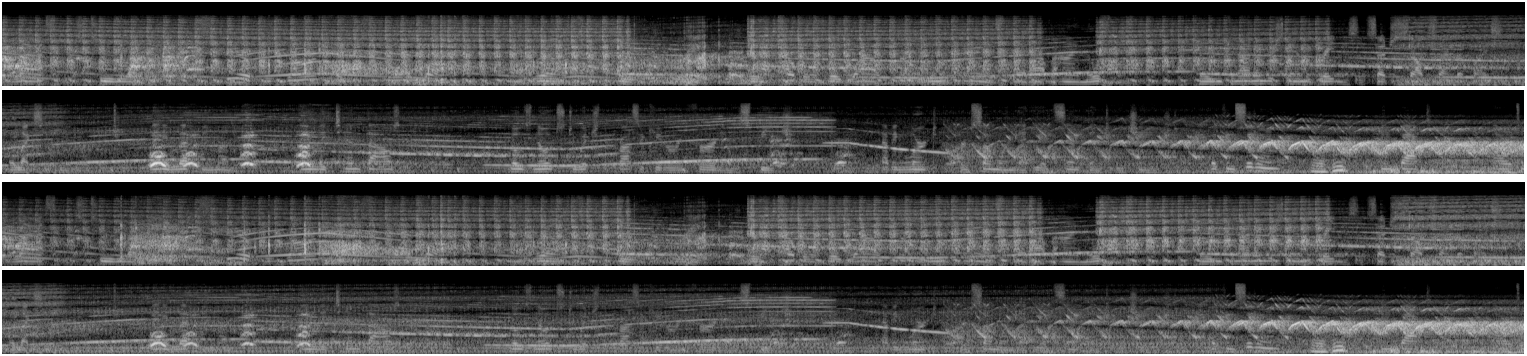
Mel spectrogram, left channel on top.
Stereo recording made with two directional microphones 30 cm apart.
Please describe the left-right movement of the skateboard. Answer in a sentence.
In this clip you hear the skateboard move from right to left.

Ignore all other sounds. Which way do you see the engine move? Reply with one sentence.
You can hear the engine go from the left side to the right.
